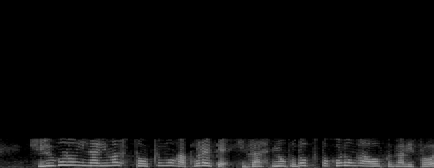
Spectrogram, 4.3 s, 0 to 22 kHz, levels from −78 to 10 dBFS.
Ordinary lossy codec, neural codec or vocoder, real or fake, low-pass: AAC, 16 kbps; codec, 16 kHz in and 24 kHz out, 1.1 kbps, FireRedTTS-2 codec; fake; 7.2 kHz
